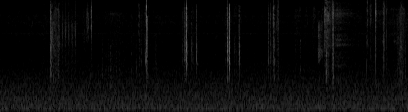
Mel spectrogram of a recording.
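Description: Short interface clicks sound as items are moved around.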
